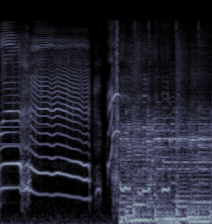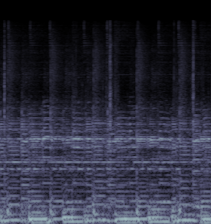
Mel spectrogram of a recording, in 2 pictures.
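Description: A toddler-voiced cartoon cry: one wavering wail sliding down in pitch for about a second and a half, then breaking off. Almost at once, bouncy music with a steady beat starts up and keeps playing: the pass-the-parcel music, the signal to pass the parcel round.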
